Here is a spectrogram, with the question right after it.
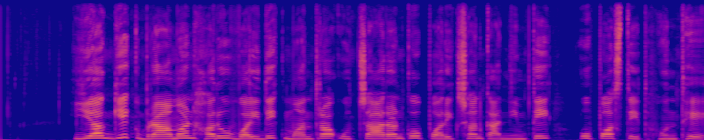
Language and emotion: Nepali, neutral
